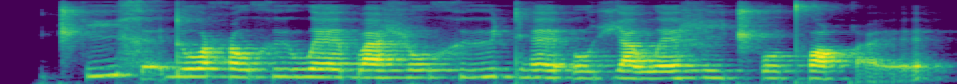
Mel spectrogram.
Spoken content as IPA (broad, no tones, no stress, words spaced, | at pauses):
t͡ʃʼixɛ̰ doħoxy wɛbaɮo xy dʱɛʔoça wɛɮit͡ʃʼot̪ʰɔ qɛ̰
